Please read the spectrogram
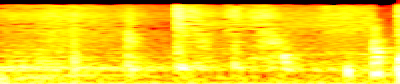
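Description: Steel spatula stirring and scraping a minced fish, onion and tomato mixture in a steel kadai over a high flame, the food sizzling steadily as its water cooks off. A few sharper scrapes of metal on the pan come about a second in and near the end.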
